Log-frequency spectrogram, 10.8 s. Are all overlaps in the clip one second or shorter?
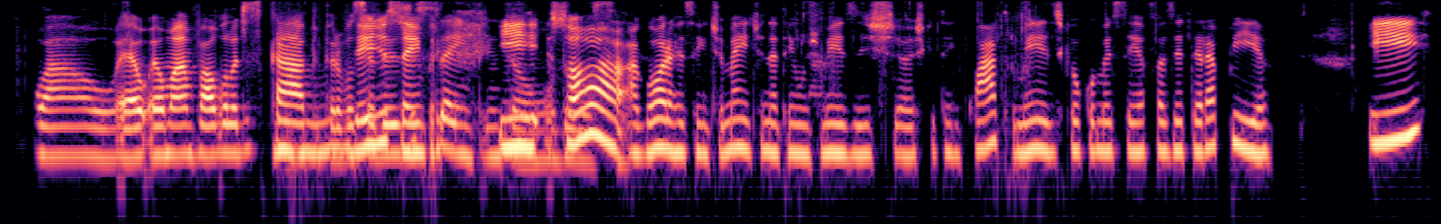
No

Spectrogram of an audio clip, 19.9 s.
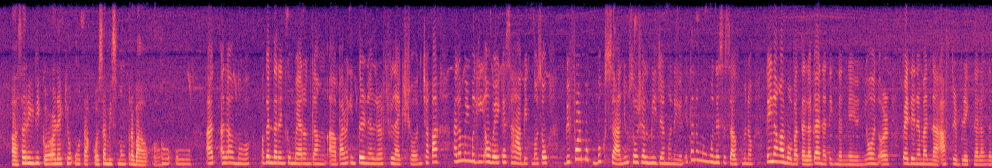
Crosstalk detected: No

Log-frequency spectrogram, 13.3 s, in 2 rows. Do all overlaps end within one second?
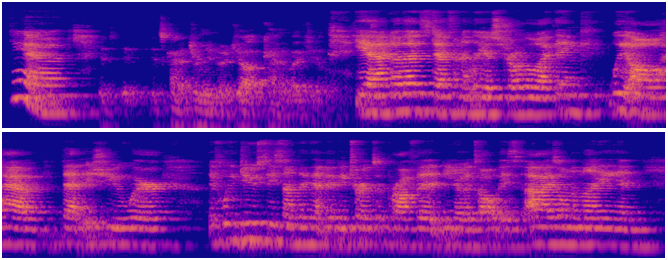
Yes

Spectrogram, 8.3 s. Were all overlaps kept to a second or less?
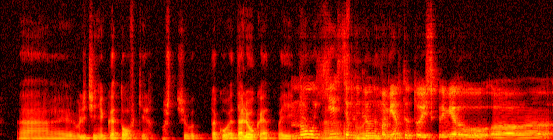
No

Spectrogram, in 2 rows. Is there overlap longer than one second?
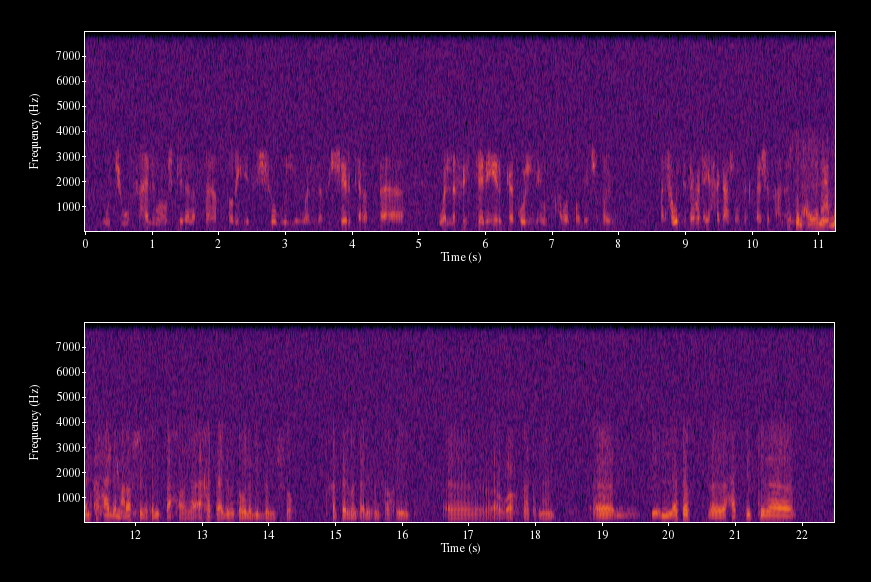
Yes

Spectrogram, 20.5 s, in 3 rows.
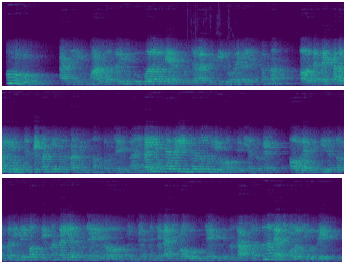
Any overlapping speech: No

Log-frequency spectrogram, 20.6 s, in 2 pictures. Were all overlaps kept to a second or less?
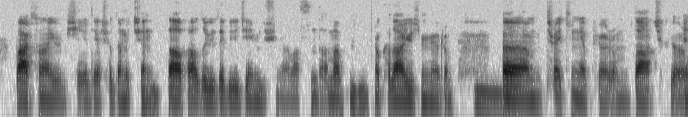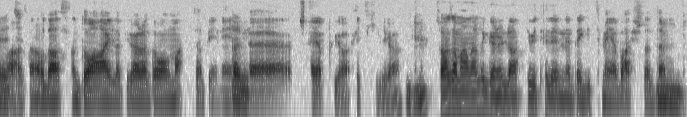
Yes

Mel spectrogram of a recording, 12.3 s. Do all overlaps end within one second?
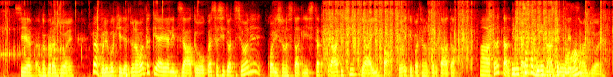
No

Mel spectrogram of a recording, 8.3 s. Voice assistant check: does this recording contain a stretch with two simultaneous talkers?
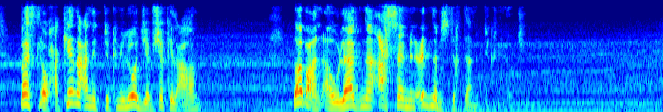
No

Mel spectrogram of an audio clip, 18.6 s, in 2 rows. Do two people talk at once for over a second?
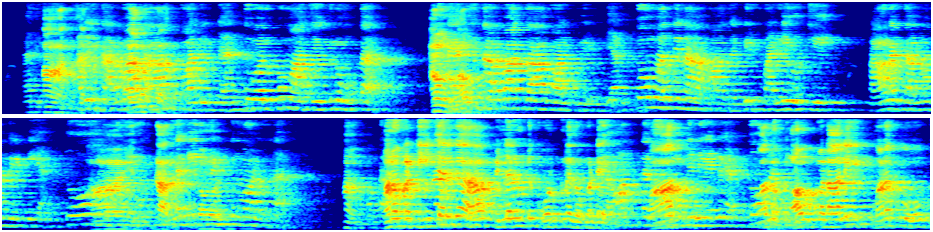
Yes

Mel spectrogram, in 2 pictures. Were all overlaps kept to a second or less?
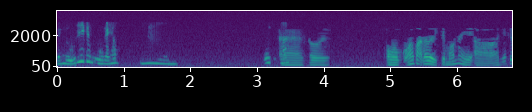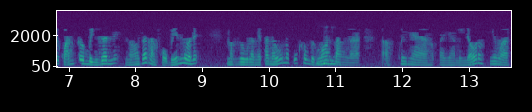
Yes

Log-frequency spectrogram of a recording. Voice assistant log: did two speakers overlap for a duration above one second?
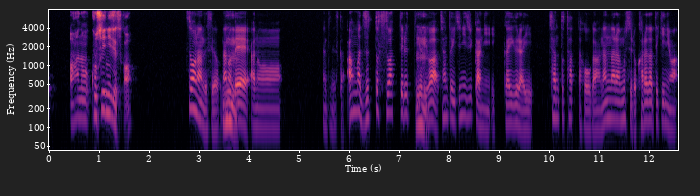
No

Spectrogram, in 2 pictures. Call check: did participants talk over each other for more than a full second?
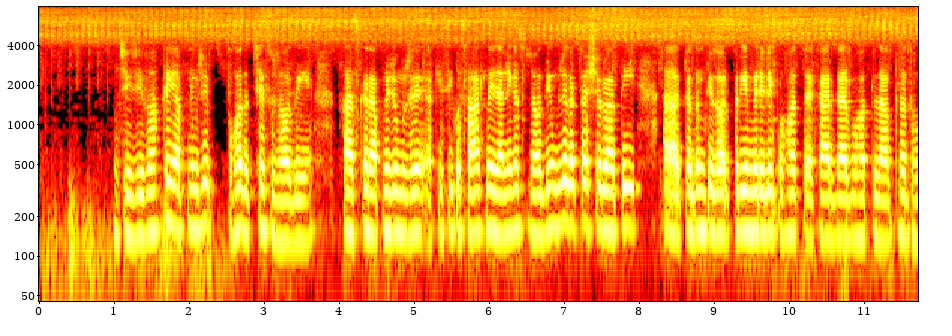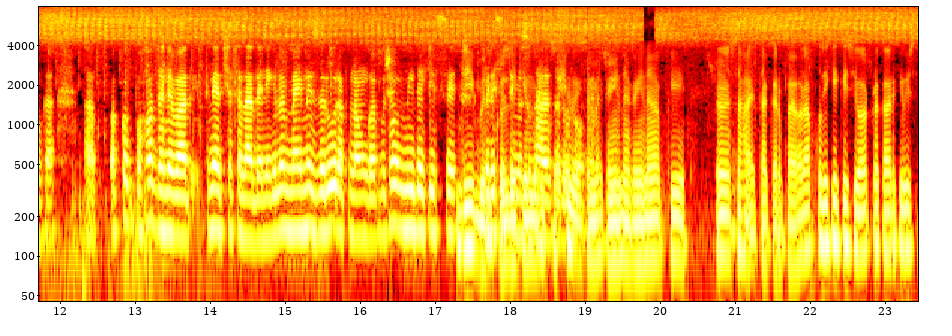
Yes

